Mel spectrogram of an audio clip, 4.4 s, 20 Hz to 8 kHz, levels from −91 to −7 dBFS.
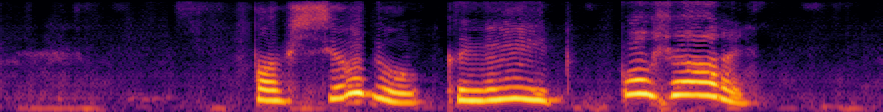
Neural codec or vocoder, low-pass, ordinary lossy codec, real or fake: codec, 16 kHz, 2 kbps, FreqCodec, smaller model; none; none; fake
